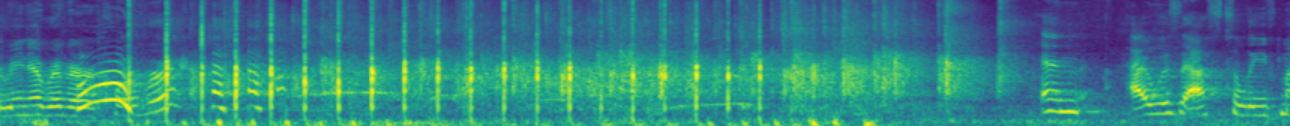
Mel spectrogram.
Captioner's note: applause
